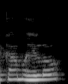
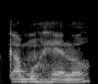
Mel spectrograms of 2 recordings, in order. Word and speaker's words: Kamo: Hi, Kamillo. Hi. I I hope I pronounce right. Nah, it's it's it's good. Your the pronunciation is all right. How how you pronounce? It's camo. Camo.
